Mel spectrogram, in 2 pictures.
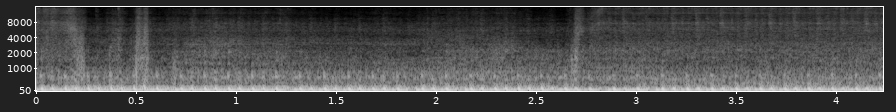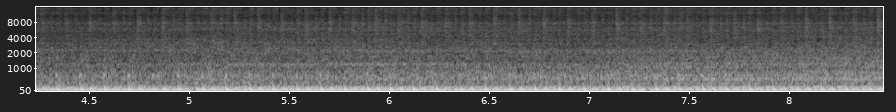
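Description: Deep, loping V-twin beat at roughly three pulses a second, holding steady without misses or knocks; the fresh rebuild runs healthy.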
